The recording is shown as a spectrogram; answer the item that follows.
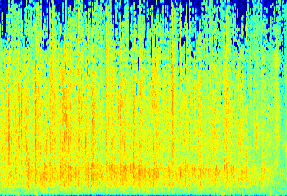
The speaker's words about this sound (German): Ich finde, das hat jetzt mal einen echten Applaus verdient hier.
